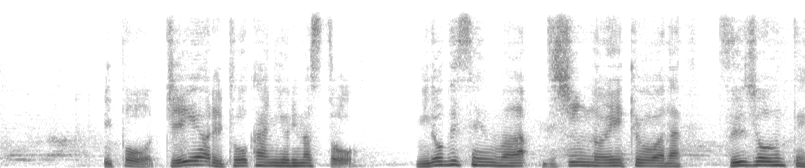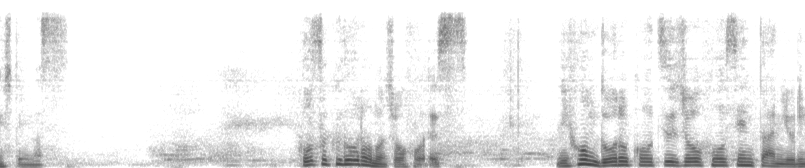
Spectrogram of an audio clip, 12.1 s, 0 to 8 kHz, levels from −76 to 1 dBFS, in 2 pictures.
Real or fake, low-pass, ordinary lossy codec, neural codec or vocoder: fake; 7.2 kHz; none; codec, 44.1 kHz, 2.6 kbps, DAC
